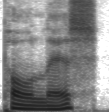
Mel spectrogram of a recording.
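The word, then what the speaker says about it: polis: God's use city states a citystate or polus pronounced pois was like a small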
